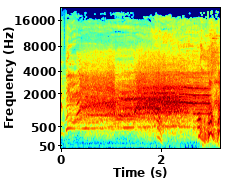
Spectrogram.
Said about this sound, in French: On parlait de hurlement. Vous voulez entendre un hurlement? Eh ben le voilà, le hurlement.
